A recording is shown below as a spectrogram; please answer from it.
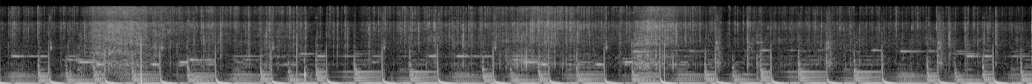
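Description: Fish pieces sizzling in hot oil and spice paste in a wok as they are tipped in and stirred. Background music with a steady beat plays over it.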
